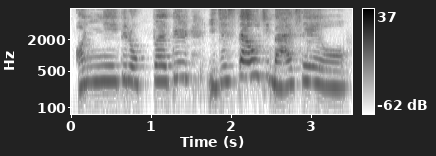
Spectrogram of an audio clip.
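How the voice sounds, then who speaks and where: Woman doing a young animal child, high pitch, excitable, exclamatory, storybook character. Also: slow. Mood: pleading.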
